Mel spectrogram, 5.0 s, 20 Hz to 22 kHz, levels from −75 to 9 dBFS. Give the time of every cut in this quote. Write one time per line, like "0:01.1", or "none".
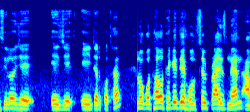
0:02.7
